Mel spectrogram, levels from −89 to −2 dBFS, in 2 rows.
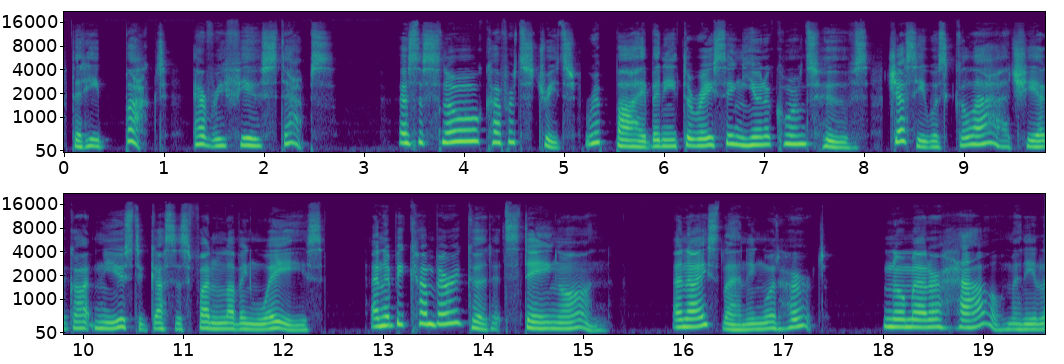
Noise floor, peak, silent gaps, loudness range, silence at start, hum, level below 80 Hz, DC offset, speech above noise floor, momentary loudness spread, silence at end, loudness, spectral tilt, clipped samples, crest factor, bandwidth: -70 dBFS; -10 dBFS; none; 2 LU; 0.1 s; none; -68 dBFS; under 0.1%; 45 dB; 8 LU; 0 s; -26 LUFS; -5 dB/octave; under 0.1%; 16 dB; 17.5 kHz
